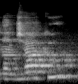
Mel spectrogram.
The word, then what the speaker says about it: nunchaku: So, this is nunchaku. Nunchaku is the correct way to say it.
